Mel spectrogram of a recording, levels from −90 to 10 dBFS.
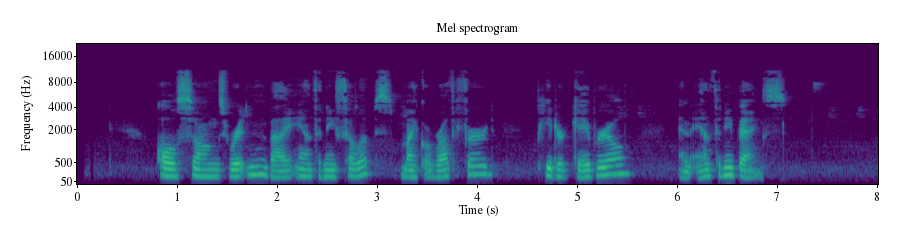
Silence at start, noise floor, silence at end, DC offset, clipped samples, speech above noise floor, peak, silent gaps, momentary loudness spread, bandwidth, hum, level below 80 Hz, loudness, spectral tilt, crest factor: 0.8 s; -65 dBFS; 0.95 s; under 0.1%; under 0.1%; 36 dB; -10 dBFS; none; 10 LU; 11.5 kHz; none; -80 dBFS; -30 LUFS; -4.5 dB/octave; 20 dB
